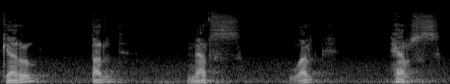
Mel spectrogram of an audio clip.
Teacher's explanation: A special dialect feature that arose in the schools of the goldfields and military towns was the so-called rolling R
